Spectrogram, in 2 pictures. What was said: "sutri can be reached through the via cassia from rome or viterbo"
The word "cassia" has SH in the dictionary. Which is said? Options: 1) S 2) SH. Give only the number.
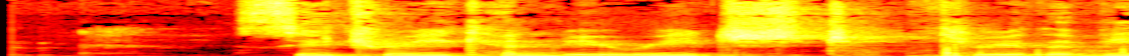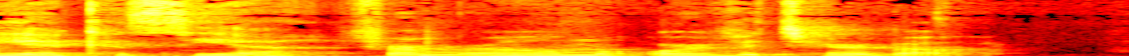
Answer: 1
